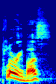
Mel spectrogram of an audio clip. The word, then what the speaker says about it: Pluribus: Christian Cooper, has our movie reviewer and sometime co-host, has seen Pluribus.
